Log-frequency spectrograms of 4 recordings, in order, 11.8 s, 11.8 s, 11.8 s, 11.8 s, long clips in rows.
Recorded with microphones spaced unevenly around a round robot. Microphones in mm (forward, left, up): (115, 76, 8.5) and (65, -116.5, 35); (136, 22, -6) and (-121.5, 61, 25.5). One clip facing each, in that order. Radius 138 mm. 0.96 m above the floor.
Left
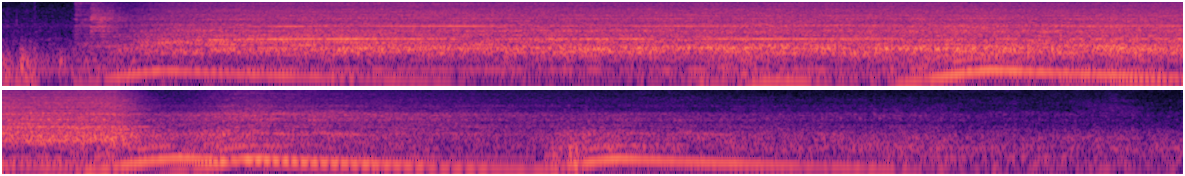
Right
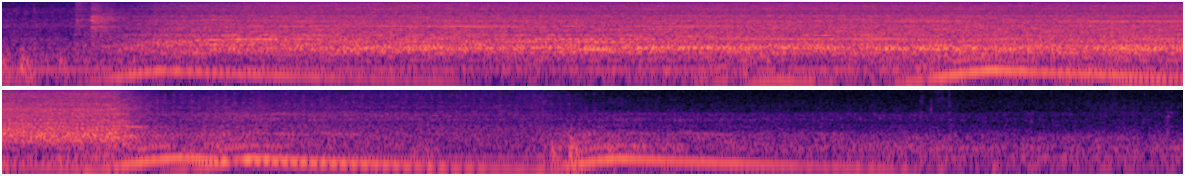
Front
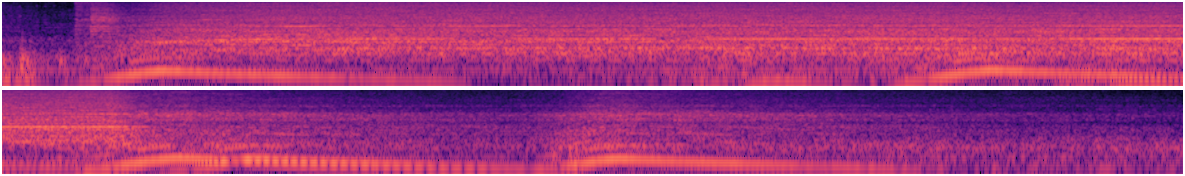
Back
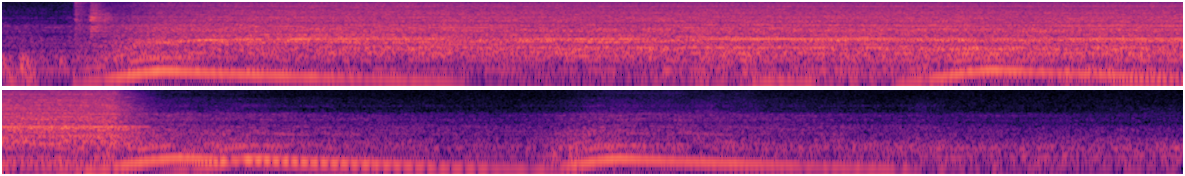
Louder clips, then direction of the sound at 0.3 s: Even, back 4 dB; 145° left.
